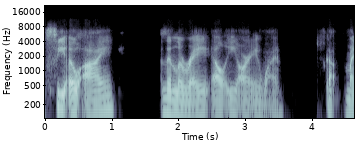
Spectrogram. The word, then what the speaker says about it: Leray: for um I actually like the name it's spelled c-o-i and then larae l-e-r-a-y she's got my name in there larae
